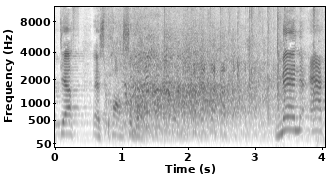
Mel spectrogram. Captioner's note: audience laughing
